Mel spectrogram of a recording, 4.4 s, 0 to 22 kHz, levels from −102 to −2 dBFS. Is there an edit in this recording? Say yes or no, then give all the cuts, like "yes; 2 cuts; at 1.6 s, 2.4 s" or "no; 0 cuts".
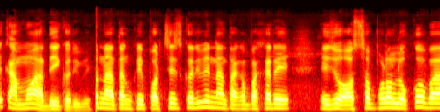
yes; 1 cut; at 1.0 s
